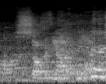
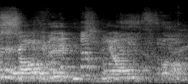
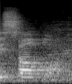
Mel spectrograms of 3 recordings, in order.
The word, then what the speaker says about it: Sauvignon Blanc: So think of it, Sauvignon Blanc. Sauvignon Blanc. Sauvignon Blanc. It's a French pronunciation of a French grape. Hey, no, you gotta say Sauv Blanc.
